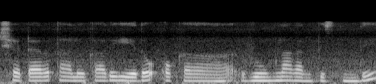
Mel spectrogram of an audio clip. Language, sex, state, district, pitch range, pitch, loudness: Telugu, female, Andhra Pradesh, Guntur, 165-180 Hz, 175 Hz, -15 LUFS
